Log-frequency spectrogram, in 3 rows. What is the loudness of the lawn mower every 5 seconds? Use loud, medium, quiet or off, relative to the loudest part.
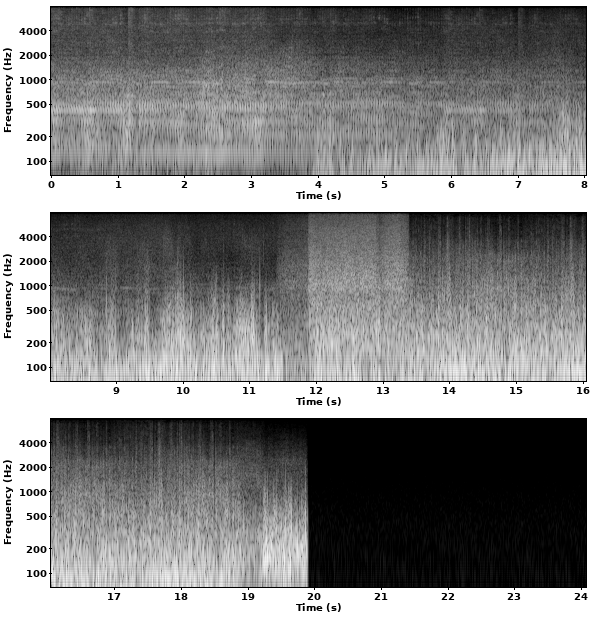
loud, medium, quiet, off, off.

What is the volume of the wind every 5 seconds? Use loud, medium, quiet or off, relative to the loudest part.
quiet, medium, loud, loud, off.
